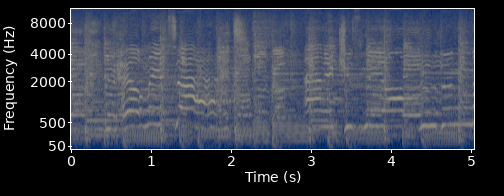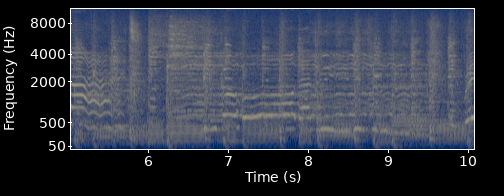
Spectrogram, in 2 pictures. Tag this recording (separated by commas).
Music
